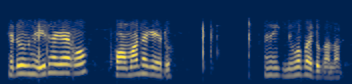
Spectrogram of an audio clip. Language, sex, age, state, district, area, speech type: Assamese, female, 30-45, Assam, Dhemaji, urban, conversation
